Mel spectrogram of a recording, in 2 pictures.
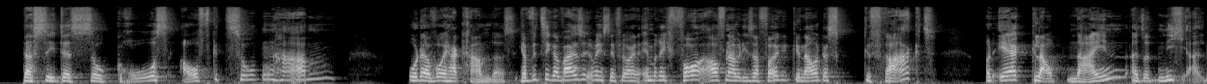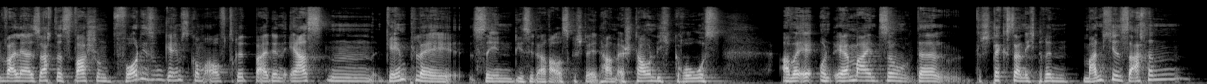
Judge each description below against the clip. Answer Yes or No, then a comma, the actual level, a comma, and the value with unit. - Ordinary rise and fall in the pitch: Yes, average, 3.7 semitones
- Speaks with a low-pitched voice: No, medium, 170 Hz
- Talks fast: No, average, 160 wpm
